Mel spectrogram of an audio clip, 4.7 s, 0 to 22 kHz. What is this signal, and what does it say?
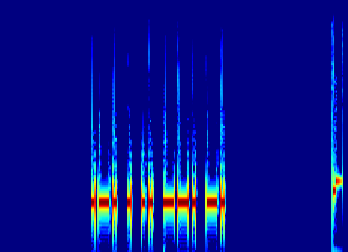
Morse code, heard as a keyed tone, about 25 wpm, 700 Hz. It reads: REIGN
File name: 5 Letter Words - First 3 Letters Given - 25wpm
